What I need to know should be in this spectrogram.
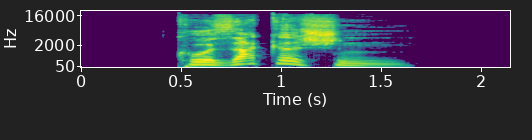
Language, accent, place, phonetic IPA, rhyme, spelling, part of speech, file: German, Germany, Berlin, [koˈzakɪʃn̩], -akɪʃn̩, kosakischen, adjective, De-kosakischen.ogg
- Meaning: inflection of kosakisch: 1. strong genitive masculine/neuter singular 2. weak/mixed genitive/dative all-gender singular 3. strong/weak/mixed accusative masculine singular 4. strong dative plural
